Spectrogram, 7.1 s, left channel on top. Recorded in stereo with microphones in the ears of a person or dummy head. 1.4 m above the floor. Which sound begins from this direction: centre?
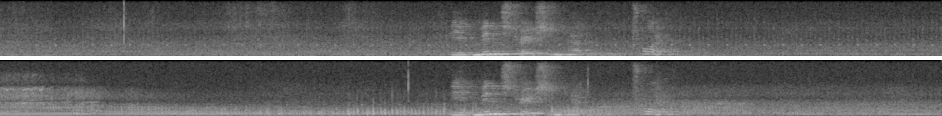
A woman speaking, at 3.4 s.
